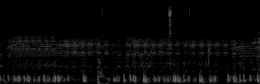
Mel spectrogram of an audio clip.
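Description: Blocky sheep in a Minecraft survival world bleat repeatedly in short, overlapping calls, as from a large pen of animals nearby, with steady game ambience and no talk.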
